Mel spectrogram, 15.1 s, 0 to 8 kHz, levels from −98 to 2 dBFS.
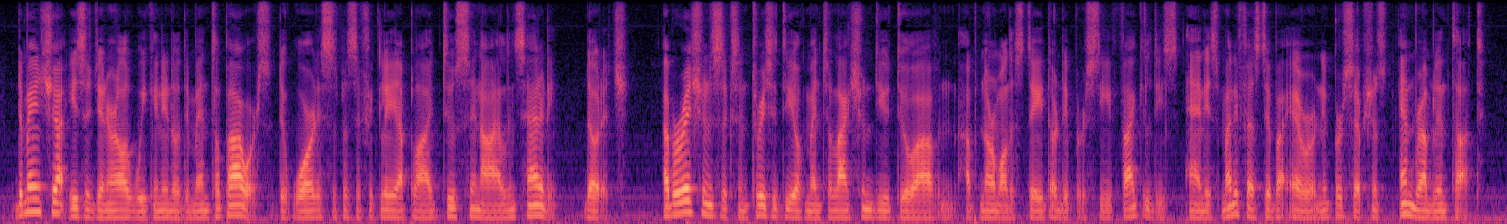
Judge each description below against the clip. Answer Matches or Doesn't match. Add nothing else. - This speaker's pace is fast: Doesn't match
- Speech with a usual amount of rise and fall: Matches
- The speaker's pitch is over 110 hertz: Doesn't match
